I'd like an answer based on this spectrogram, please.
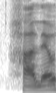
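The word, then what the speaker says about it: Hallel: Esses Salmos formam o chamado halel egípcio ralel se escreve h a l l e l e esse ralel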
